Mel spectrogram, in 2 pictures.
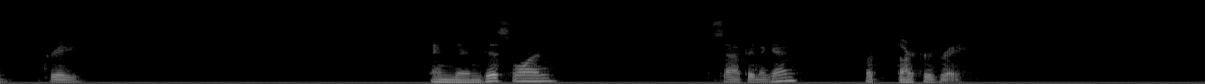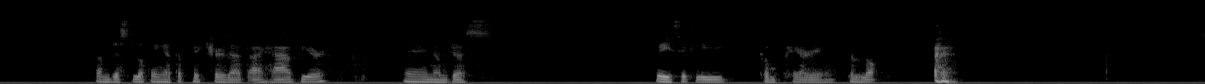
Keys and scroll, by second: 12.8-13.6 typing, 15.2-24.1 typing.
